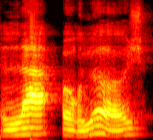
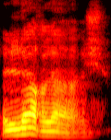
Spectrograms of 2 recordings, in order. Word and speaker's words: horloge: Instead of saying la horloge, we say l'horloge.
